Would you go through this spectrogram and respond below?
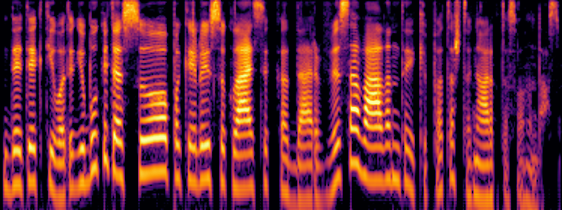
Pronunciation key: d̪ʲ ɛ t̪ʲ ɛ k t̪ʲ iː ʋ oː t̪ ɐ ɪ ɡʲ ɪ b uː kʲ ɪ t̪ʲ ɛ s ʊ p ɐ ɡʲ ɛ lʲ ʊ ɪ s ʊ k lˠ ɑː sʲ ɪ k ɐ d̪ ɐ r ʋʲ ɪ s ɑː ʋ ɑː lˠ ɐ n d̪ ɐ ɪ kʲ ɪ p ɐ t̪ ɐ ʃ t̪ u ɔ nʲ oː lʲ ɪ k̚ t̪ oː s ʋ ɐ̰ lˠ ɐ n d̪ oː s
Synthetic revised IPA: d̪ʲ ɛ t̪ʲ ɛ k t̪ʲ iː ʋ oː t̪ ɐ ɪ ɡʲ ɪ b uː kʲ ɪ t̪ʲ ɛ s ʊ p ɐ kʲ ɛ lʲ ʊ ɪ s ʊ k lˠ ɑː sʲ ɪ k ɐ d̪ ɐ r ʋʲ ɪ s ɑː ʋ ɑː lˠ ɐ n d̪ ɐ ɪ kʲ ɪ p ɐ t̪ ɐ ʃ t̪ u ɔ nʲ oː lʲ ɪ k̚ t̪ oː s ʋ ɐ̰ lˠ ɐ n d̪ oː s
